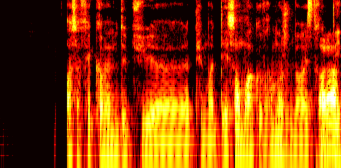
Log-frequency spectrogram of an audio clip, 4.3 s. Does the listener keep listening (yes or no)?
no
